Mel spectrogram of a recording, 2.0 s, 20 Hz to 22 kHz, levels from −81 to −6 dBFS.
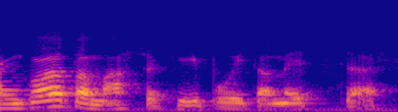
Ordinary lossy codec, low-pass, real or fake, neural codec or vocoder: none; 7.2 kHz; real; none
